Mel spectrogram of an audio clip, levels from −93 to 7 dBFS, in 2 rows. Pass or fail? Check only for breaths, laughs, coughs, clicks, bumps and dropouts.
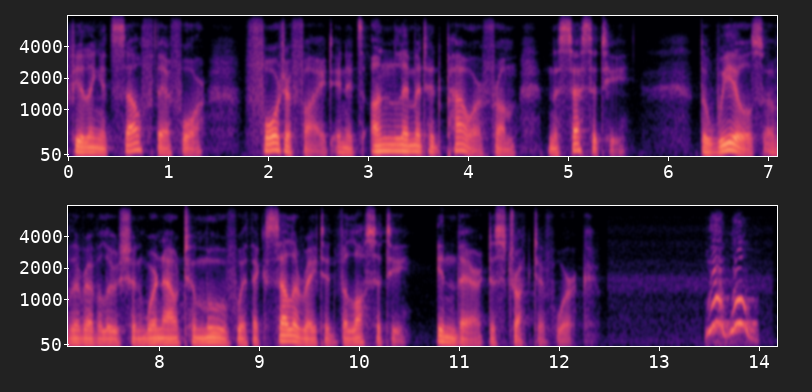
fail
